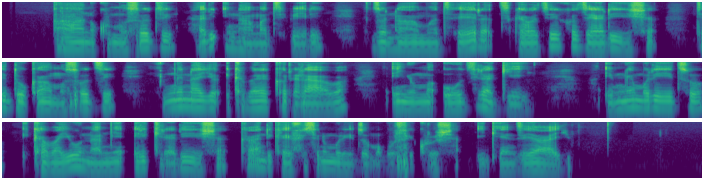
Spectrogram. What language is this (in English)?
Rundi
